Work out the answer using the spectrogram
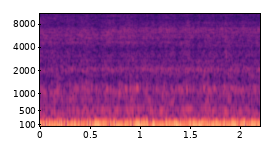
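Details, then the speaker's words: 1989 Ford Mustang GT Foxbody V8 at idle: loud, heavy low chuffing pulses; severe blow-by splattering oil over paint, owner suspects damaged rings or lower-end damage, possibly valves, not confirmed. "yeah how about that the blow-by it's so bad that it has splattered oil all over the paint"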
